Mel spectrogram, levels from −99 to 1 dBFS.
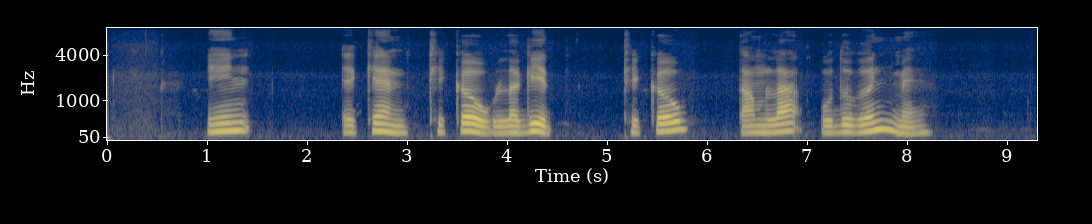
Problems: none marked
